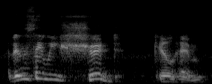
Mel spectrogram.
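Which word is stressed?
should. The stress is on "should".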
